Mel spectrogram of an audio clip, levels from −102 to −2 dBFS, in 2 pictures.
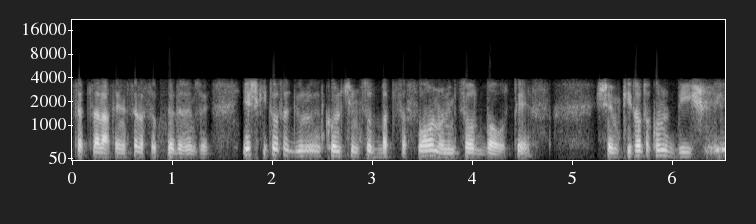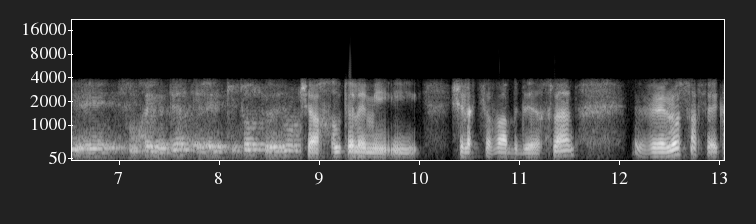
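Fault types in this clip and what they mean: G.729 codec: Throughout, the speech sounds narrow, slightly rough and synthetic, with nothing below about 300 Hz or above 3.5 kHz. The damage is plainly audible. The character fits G.729A at 8 kbit/s, a VoIP codec that doesn't send the waveform. Instead it rebuilds each 10 ms stretch from a vocal tract filter, a pitch predictor and a handful of pulses, so fine detail is replaced by an approximation.
VoIP packet loss concealed by the speech codec: Brief buzzy or smeared patches that fade in level break the speech at 0.86, 3.02, 6.03 and 9.09 s. The first is the longest: about 70 ms of audio missing, spread over roughly 100 ms. The others are shorter, at 20 to 40 ms each. When packets go missing, the decoder extends its last pitch and filter settings with falling gain. Because each frame builds on the previous one, the sound stays weakened briefly afterwards.
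Switch to a distant microphone: From 6.32 s to 8.83 s, the speech suddenly turns hollow and roomy, with thinner bass. The level drops by roughly 10 dB, and background room noise rises to around 30 dB below the speech. The change back at 8.83 s is just as abrupt. The likely cause is that the close microphone's signal failed or was dropped, so the recording briefly fell back to a microphone farther from the speaker.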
